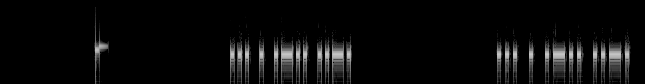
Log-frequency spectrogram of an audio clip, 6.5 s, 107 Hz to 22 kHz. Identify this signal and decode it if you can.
Morse code, heard as a keyed tone, about 28 wpm, 700 Hz. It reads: SELF SELF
